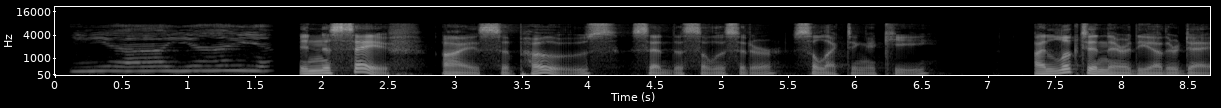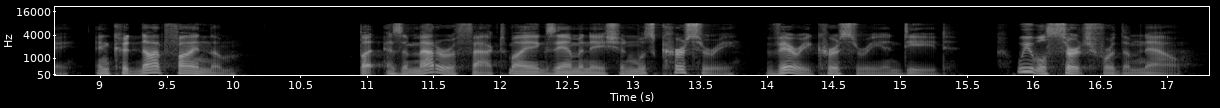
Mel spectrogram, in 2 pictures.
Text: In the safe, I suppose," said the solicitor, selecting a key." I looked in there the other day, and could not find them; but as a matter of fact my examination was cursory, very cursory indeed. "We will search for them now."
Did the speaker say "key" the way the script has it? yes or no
yes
